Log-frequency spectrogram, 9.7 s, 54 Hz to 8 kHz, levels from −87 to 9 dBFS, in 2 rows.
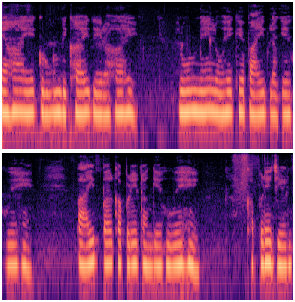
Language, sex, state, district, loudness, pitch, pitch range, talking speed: Hindi, female, Goa, North and South Goa, -13 LUFS, 185 Hz, 175-190 Hz, 150 wpm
